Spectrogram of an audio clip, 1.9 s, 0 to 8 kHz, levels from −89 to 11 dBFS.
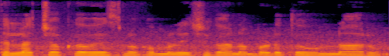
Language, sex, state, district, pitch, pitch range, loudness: Telugu, female, Andhra Pradesh, Chittoor, 185 Hz, 175-195 Hz, -16 LUFS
